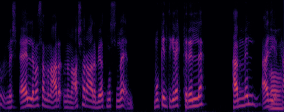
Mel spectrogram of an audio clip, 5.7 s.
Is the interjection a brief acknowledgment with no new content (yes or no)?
yes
